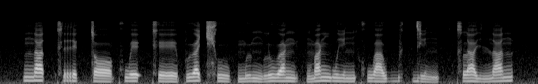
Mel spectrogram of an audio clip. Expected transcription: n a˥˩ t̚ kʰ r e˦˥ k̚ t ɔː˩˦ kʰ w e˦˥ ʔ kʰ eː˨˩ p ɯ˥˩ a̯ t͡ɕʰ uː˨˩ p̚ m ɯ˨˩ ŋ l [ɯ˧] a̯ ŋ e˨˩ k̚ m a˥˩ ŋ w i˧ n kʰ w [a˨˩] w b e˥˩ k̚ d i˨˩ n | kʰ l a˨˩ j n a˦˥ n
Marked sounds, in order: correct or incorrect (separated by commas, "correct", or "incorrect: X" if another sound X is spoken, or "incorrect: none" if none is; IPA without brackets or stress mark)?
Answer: incorrect: u˧, incorrect: a˦˥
